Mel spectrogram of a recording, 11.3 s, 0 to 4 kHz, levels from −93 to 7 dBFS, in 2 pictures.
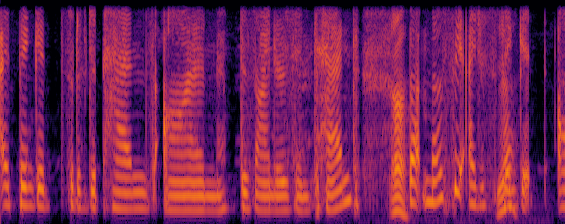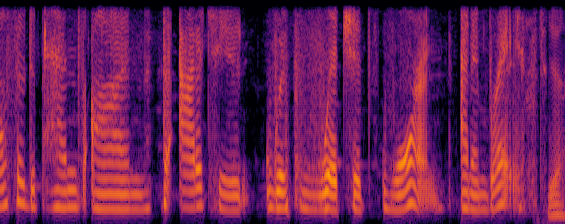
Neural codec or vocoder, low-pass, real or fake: none; 3.6 kHz; real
